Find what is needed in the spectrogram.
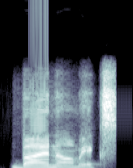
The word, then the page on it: bionomics: Indian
